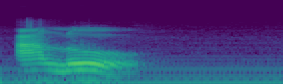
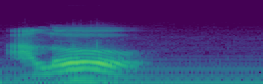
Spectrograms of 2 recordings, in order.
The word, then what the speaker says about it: alô: Então, olha, qual que é a sílaba mais forte? Alô. Olha, o lo. Ah, é a última sílaba. Ok, então ela é o que? Uma oxítona. Ah, terminou em o. Aí eu vou verificar, é som aberto ou som fechado? Som aberto, acento agudo.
